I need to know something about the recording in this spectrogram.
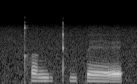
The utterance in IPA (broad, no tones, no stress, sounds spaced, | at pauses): kʰ ʌ ŋ i kʰ y p ɛ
